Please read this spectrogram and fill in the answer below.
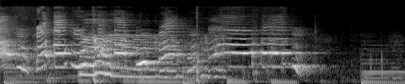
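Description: A young child squealing and laughing loudly, with others laughing along, for about three seconds, then dying away; background music with a steady beat plays underneath.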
